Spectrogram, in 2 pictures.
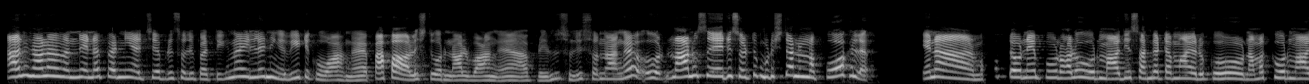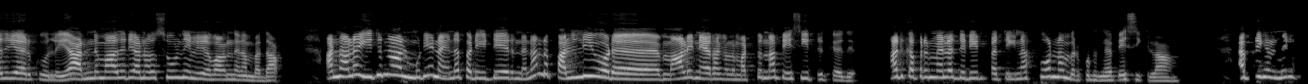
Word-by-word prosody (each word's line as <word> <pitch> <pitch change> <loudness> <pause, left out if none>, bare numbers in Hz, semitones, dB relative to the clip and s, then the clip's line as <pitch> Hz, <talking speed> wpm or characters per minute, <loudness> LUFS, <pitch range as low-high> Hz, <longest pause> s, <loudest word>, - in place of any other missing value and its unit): அதனால 385 0 +5 0.2
வந்து 330 0 -2
என்ன 335 +1 0
பண்ணியாச்சு? 330 -4 -1
அப்டின்னு 280 -1 -9
சொல்லி 260 -3 -7
பார்த்தீங்கன்னா, 245 +9 -4
இல்ல 330 +2 0
நீங்க 290 -8 -3
வீட்டுக்கு 310 -6 -3
வாங்க. 200 -2 -4 0.2
பாப்பாவ 275 +1 +5
அழைச்சுட்டு 225 +2 -4
1 215 - -9
நாள் 200 0 -2
வாங்க. 190 -2 -4 0.2
அப்டின்னு 185 +6 -10
சொல்லி 220 +2 -10
சொன்னாங்க. 250 +3 -2 0.2
ஒ - - -4 0.2
நானும் 375 +4 +6
சரின்னு 380 -1 +5
சொல்லிட்டு 365 +3 -3
முடிச்சிட்டேன் 370 +4 -1
ஆனா, 370 - +3
நான் 315 +1 -11
போகல. 390 -2 +1 0.7
ஏனா, 350 +2 +6 0.3
நம்ம 225 0 -8
கூப்பிட்ட 370 -2 -10
உடனே 320 0 +3
போனாலும் 315 +1 -2
ஒரு 295 0 -4
மாரி 260 +3 +2
சங்கட்டமா 285 0 0
இருக்கும். 260 +2 -3 0.2
நமக்கு 280 +6 -4
ஒரு 305 - -5
மாதிரியா 270 0 +2
இருக்கும் 235 -2 -10
இல்லயா? 205 +4 0
அந்த 280 +3 -5
மாரியான 295 -1 0
ஒரு 295 - -10
சூழ்நிலயில 310 -6 -2
வாழ்ந்த 225 -1 -3
நம்ப 185 -3 -7
தான். 185 - -6 0.5
அதனால 365 +2 +4 0.2
இதனால் 440 +1 +3
முடிய 375 +6 -3
நான் 290 -5 +2
என்ன 315 +3 -3
பண்ணிகிட்டே 290 -1 -2
இருந்தேன்னா 280 +7 -5
அந்த 485 -1 -5
பள்ளியோட 325 +1 +3 0.6
மாலை 275 +6 +4
நேரங்கள்ல 255 -3 +2
மட்டும் 295 +8 -7
தான் 315 -1 -2
பேசிட்டு 275 -2 -3
இருக்கது. 195 -6 -10 0.4
அதுக்கப்புறமேல 335 -2 +1
திடீர்னு 280 0 -1
பார்த்தீங்கன்னா, 255 +2 -4
ஃபோன் 350 0 -2
நம்பர் 235 -10 -6
குடுங்க 195 -2 -8
பேசிக்கலாம் 170 -7 -8 0.7
அப்டிங்கிற 340 +2 -1
மாரி 345 +3 -5
290 Hz, 165 wpm, -22 LUFS, 245-335 Hz, 0.7 s, நானும்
